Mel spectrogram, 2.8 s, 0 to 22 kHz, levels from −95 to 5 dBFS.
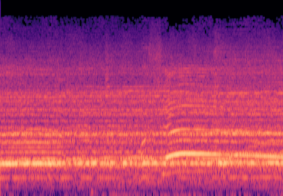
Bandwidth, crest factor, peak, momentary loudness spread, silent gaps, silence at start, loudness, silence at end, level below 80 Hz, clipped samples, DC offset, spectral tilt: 13 kHz; 10 dB; 0 dBFS; 6 LU; none; 0 s; -11 LUFS; 0 s; -54 dBFS; under 0.1%; under 0.1%; -1.5 dB/octave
